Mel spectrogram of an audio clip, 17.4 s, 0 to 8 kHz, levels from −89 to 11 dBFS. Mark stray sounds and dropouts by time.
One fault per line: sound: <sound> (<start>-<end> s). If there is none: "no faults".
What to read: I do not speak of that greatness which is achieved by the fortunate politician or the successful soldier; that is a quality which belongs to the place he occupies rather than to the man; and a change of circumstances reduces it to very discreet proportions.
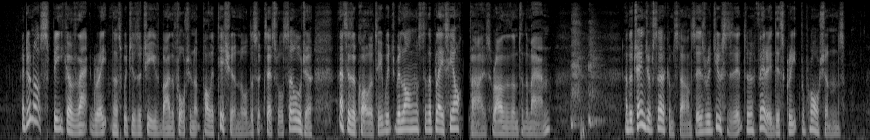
sound: dropout (9.3-9.4 s)
sound: cough (11.4-12.1 s)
